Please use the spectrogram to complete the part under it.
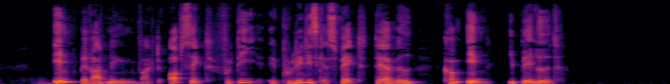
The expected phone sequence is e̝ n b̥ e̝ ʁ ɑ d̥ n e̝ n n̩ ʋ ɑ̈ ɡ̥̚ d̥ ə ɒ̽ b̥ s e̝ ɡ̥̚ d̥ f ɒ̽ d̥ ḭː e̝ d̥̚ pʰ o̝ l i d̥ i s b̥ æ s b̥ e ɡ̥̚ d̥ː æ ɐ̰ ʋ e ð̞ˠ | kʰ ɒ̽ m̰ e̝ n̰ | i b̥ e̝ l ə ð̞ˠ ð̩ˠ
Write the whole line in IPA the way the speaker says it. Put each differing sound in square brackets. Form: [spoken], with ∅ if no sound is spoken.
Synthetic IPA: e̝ n b̥ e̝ ʁ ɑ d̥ n e̝ [ŋ] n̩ ʋ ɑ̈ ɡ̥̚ d̥ ə ɒ̽ b̥ s e̝ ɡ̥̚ d̥ f ɒ̽ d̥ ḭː e̝ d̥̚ pʰ o̝ l i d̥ i s [ɡ̥] æ s b̥ e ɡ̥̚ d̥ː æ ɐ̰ ʋ e ð̞ˠ | kʰ ɒ̽ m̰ e̝ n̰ | i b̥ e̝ l ə ð̞ˠ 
